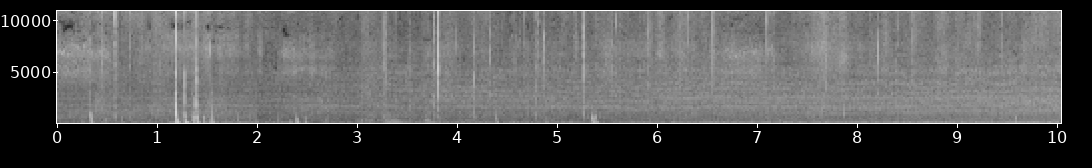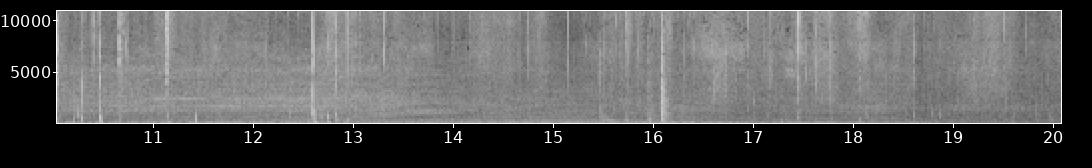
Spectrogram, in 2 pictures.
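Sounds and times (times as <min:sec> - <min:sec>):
footsteps in snow: 0:00.0 - 0:20.0
steady low hum: 0:00.0 - 0:20.0
sharp snaps: 0:00.2 - 0:19.2.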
